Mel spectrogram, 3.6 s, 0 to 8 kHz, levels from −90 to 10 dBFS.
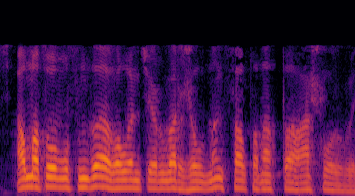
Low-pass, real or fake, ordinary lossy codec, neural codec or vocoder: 7.2 kHz; fake; AAC, 16 kbps; codec, 16 kHz, 2 kbps, FunCodec, trained on Chinese and English, 25 frames a second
